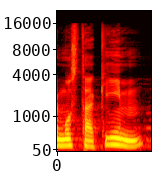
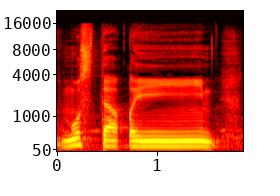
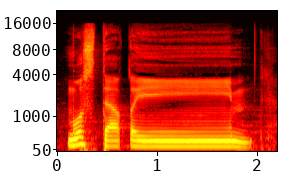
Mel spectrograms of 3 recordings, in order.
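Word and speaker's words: مستقيم: লাস্টে শেষে কফ হবে। অনেকের ক্ষেত্রে এমন হয়ে যেতে পারে মুস্তাকিম, কিম হবে না, মুস্তাকিম। যদি এমন হয় মুস্তাকিম তাহলে কিন্তু অশুদ্ধ হবে। উচ্চারণটি এখানে কফ উচ্চারণ করতে হবে, মুস্তাকিম।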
